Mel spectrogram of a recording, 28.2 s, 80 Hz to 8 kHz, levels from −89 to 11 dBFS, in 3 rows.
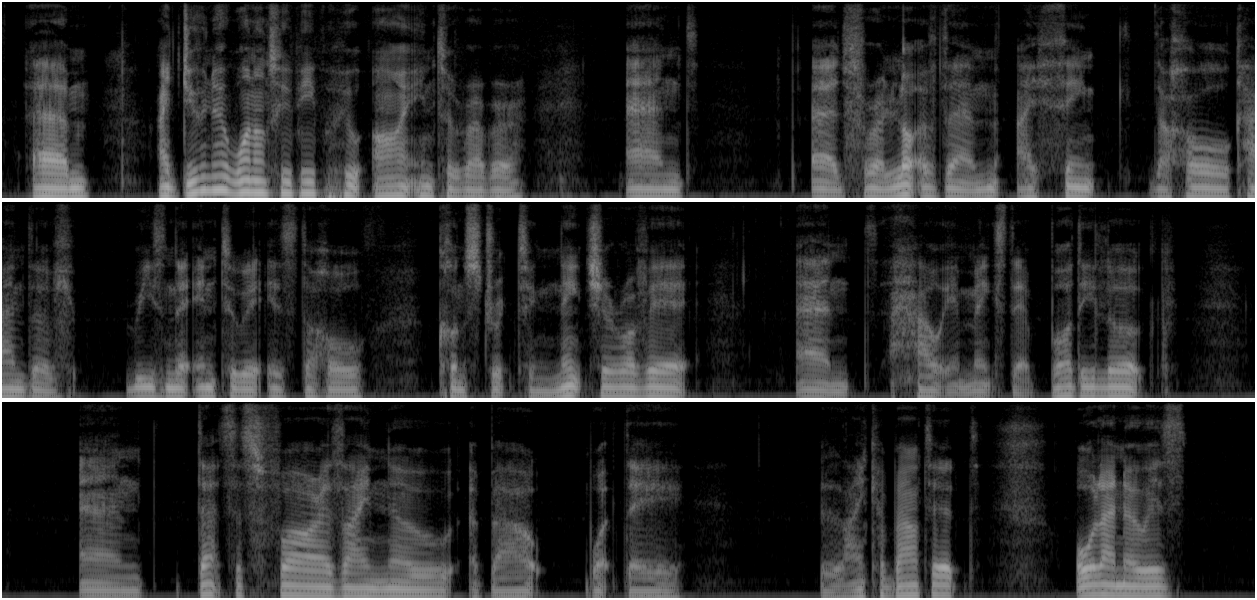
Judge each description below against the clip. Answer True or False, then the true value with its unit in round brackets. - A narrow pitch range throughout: True (2.2 semitones)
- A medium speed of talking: False (130 wpm)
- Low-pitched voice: True (90 Hz)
